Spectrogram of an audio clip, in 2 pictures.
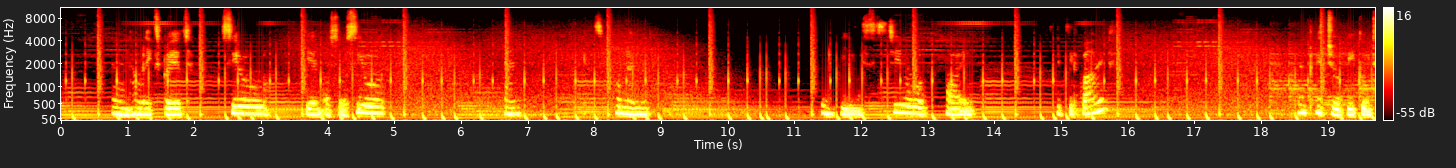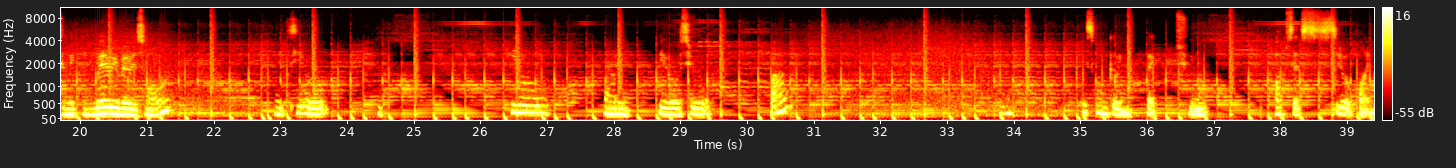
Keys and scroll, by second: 12.4-12.9 typing, 14.3-15.0 typing, 22.7-23.4 typing, 24.7 BackSpace, 26.1 typing, 27.3-28.7 typing, 29.8-30.5 typing.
